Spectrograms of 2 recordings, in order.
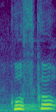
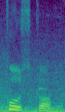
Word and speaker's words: Cusco: Por ello, lo correcto es Cusco, con S.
